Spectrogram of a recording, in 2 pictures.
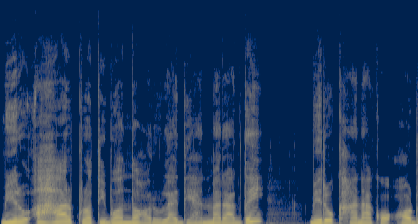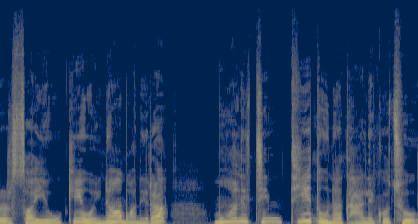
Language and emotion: Nepali, fearful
